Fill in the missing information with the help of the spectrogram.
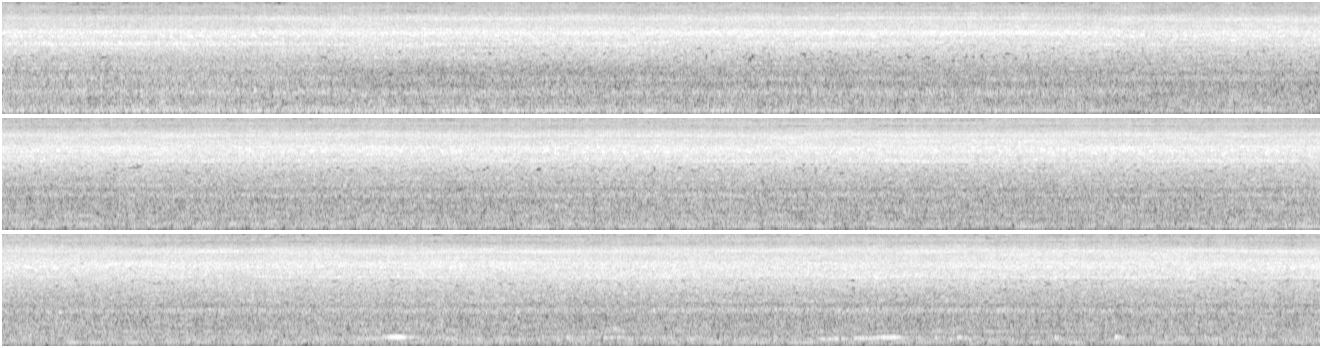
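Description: Yarn twisting machine running: spindles and rollers give a steady, loud whirring hiss over a low hum, with a few faint short squeaks near the end.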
